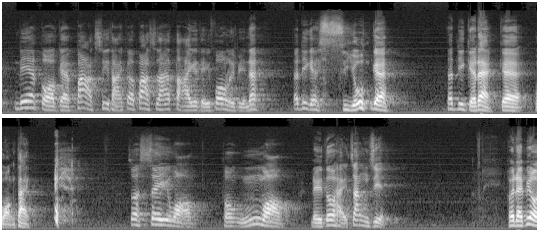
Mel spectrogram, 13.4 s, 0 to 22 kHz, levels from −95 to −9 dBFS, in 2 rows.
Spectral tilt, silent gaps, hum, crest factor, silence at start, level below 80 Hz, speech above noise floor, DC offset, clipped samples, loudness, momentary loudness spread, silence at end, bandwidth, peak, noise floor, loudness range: -4 dB/octave; none; none; 20 dB; 0.15 s; -54 dBFS; 33 dB; under 0.1%; under 0.1%; -19 LUFS; 14 LU; 0 s; over 20 kHz; 0 dBFS; -51 dBFS; 6 LU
